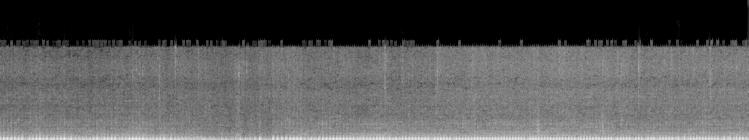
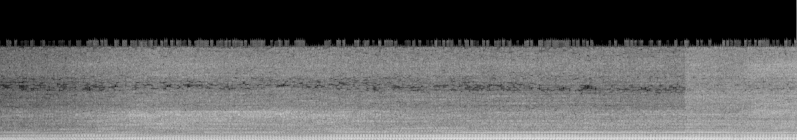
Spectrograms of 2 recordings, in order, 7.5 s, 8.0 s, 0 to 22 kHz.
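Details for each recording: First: 1985 Honda FourTrax TRX250 single-cylinder ATV just started on the kickstarter, high compression: fast, even thumping with a small rev dip, running cleanly with some pep; it tends to idle down until it stalls. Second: 1985 Honda Fourtrax TRX250 ATV, newly acquired, just started after a few kicks with carburetor jet work: revs up on its own and hangs high with a steady buzzing drone, won't idle properly; cause unconfirmed.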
